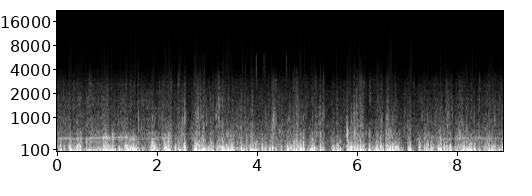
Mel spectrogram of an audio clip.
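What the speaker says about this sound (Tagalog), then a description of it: "Malakas ang hangin ha," Strong wind buffets the microphone during a road bicycle race, a loud continuous rumbling roar with gusty bursts throughout.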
